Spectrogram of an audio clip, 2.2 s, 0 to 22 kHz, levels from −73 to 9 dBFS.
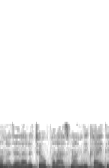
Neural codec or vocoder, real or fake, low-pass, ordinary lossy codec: none; real; 7.2 kHz; MP3, 24 kbps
